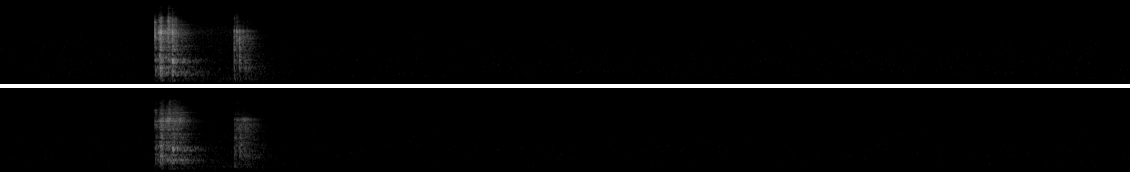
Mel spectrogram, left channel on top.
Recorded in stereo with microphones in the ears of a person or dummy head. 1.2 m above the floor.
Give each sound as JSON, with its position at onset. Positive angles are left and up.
{"t": 1.5, "sound": "cutlery clinking", "side_deg": 70, "distance_m": 1.7}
